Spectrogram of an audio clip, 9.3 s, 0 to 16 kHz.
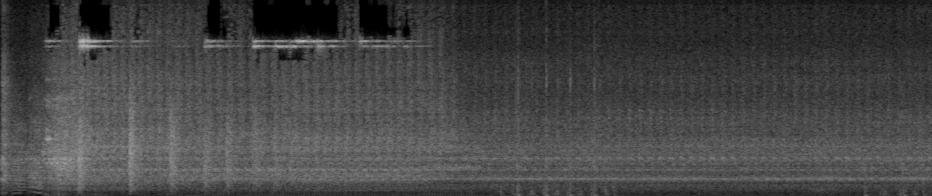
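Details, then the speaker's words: Audi A2 1.4 16V AUA petrol, first start in five months after timing belt and burst water pump replacement, jacked up in neutral: starter churns about four seconds, then catches into a quiet smooth idle, no knocks; sounds better than before. "and it's running and it's running quietly oh my God okay this is exciting it's running it's smooth sounds a lot better than it did before"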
